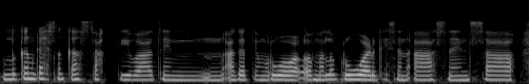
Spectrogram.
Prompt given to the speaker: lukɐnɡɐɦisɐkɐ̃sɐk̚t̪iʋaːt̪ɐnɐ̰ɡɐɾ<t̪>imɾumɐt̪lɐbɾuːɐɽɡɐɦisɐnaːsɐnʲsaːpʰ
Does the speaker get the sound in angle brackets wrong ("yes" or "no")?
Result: no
